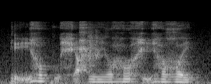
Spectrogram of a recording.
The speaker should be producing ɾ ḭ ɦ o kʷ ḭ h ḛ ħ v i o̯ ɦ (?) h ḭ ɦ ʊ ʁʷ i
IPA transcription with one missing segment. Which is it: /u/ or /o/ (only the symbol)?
o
